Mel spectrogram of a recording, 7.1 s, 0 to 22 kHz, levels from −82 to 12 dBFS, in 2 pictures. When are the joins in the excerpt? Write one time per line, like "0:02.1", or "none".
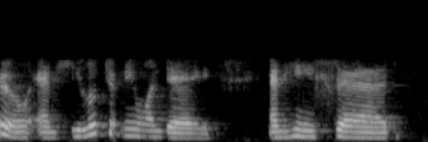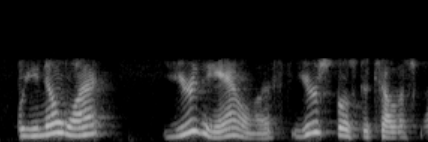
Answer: none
